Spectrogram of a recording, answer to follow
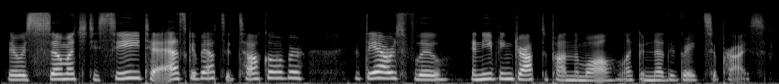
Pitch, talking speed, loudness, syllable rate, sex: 235 Hz, 200 wpm, -20 LUFS, 5.4 syllables/s, female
